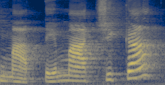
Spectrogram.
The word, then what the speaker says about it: matemática: Veja, em matemática nós temos aqui, ó, a antepenúltima sílaba tônica.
